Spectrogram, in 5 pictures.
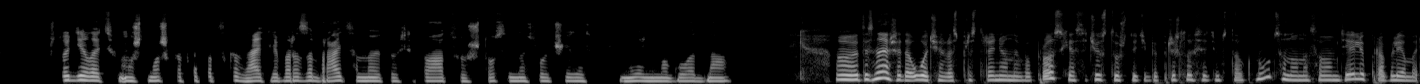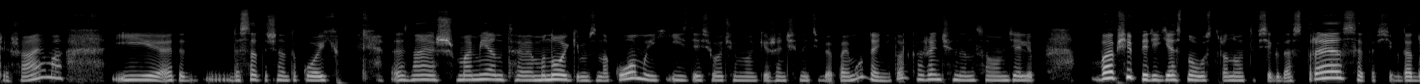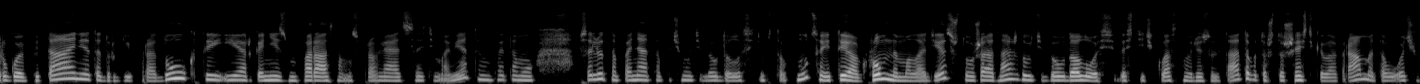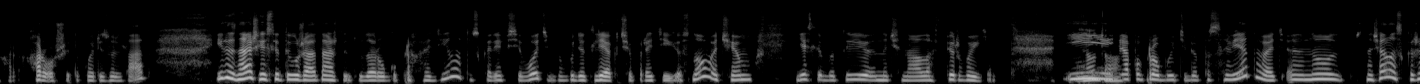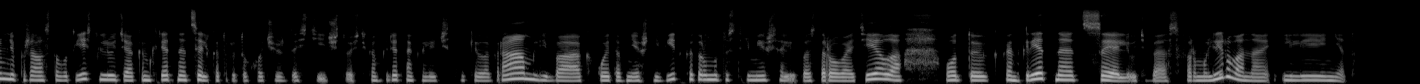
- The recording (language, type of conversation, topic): Russian, advice, Почему мне трудно регулярно мотивировать себя без тренера или группы?
- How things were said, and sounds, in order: none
